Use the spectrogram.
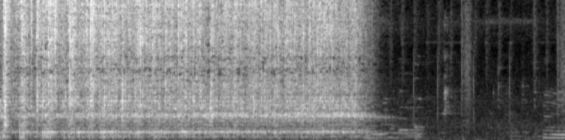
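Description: A Thermomix blade chops shallots with a steady, loud whirring buzz for over four seconds, then cuts out, leaving quieter clatter and faint tapping.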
